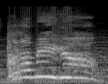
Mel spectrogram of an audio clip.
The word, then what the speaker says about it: Mhigo: But that was Mhigo! You gotta say it like that, man. Everybody says it throughout the entire expansion. You just gotta do it.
